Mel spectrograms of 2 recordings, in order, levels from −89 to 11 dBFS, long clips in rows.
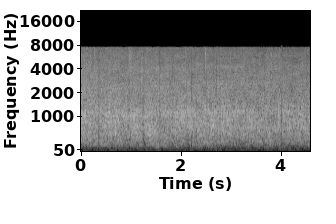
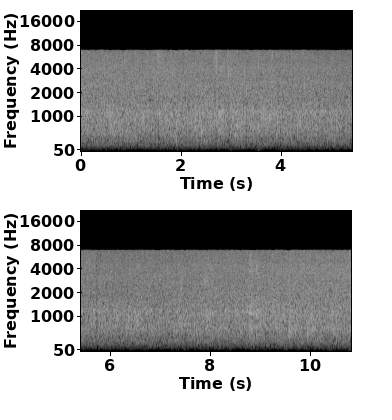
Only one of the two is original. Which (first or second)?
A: second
